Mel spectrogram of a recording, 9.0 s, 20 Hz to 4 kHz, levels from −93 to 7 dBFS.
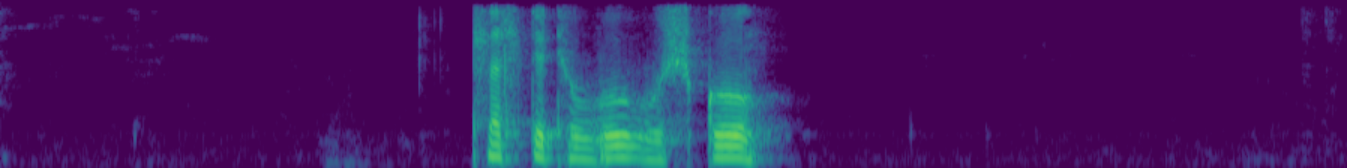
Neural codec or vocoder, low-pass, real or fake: vocoder, 44.1 kHz, 80 mel bands, Vocos; 3.6 kHz; fake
